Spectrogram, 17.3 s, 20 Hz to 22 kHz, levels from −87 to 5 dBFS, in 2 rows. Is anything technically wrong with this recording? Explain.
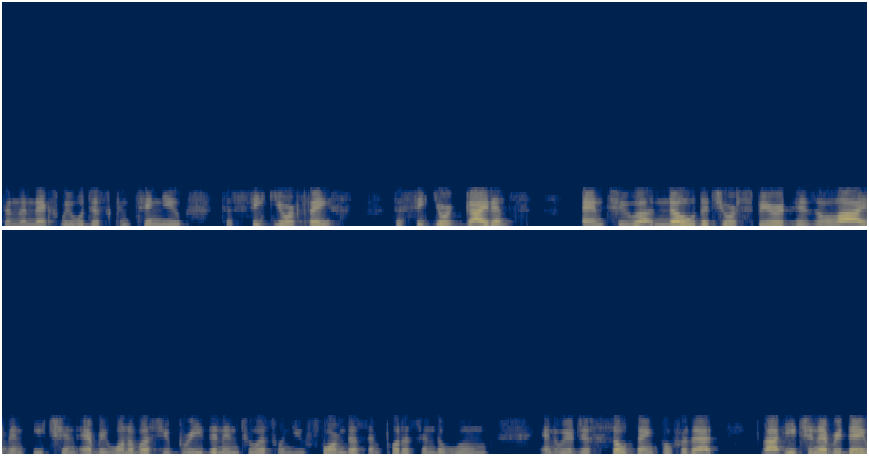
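Yes. There are two short dropouts from VoIP packet loss concealed by the speech codec, at 3.35 to 3.38 s, between "continue to seek your" and "to seek your guidance", and at 14.09 to 14.36 s, between "us in the womb" and "just so thankful for". Each gap fits a single lost 20 ms frame. The decoder filled it by extending its last pitch and filter while lowering the gain. At 3.35 s this gives a brief stretched sound that fades. At 14.09 s the frames that follow keep building on that guess, so the sound stays thin and coloured for about a quarter second. On a spectrogram, the harmonics turn flat and repetitive and then fade. On the waveform, the amplitude dips and the cycles look unnaturally regular.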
